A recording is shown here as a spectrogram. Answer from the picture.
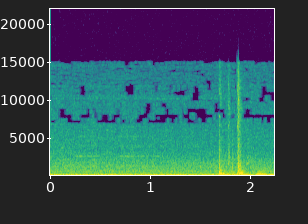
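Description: Steady low engine rumble of a car idling. Two short sharp sounds with falling pitch come near the end.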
